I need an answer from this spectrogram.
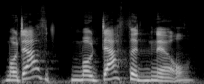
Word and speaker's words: modafinil: Investigators repeatedly noted that the unit had ordered thousands and thousands of doses of the stimulant modafinil, right?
